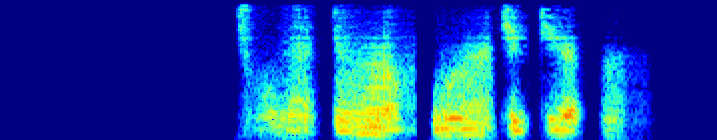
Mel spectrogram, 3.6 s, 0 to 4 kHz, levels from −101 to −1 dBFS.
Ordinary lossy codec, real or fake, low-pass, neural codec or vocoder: AAC, 16 kbps; fake; 3.6 kHz; codec, 44.1 kHz, 0.9 kbps, DAC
